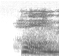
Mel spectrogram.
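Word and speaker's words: hum: end of the mantra hong is at the end and the hong is spelled two ways we spell it in english h-u-m or h-g-n-g doesn't matter both the same sanskrit syllable hong okay which also lacks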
